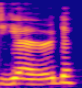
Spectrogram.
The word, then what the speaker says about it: yod: catholic roman translation so in the hebrew translation to english it's yod yod y o d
